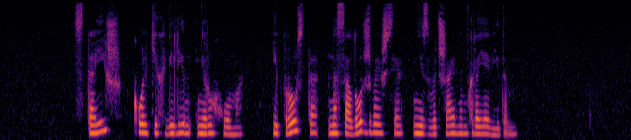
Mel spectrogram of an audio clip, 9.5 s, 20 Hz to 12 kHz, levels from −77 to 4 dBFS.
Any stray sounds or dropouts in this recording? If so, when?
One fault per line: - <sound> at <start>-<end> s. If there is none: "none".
none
